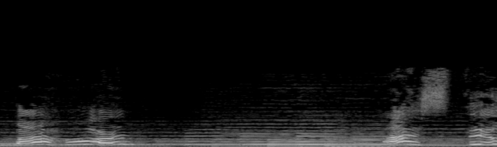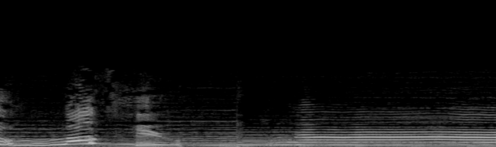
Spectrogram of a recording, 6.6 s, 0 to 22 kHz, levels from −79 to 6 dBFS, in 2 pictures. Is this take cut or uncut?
cut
